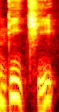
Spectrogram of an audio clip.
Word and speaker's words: Dietschy: first example Sarah dii Sarah dii rhymes with pachy is a talented filmmaker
